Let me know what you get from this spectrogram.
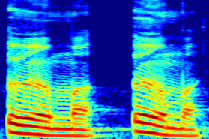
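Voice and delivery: ام ام held long and slow; drawn-out suffix. Shown as a demonstration. Teacher to students, draws out the suffix. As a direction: linger on the ending ام twice. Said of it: "بریم سراغ مورد بعدی".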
